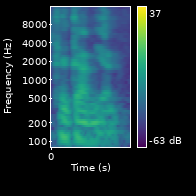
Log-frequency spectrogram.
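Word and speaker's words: Kirkgunzeon: Now, if you're reading the comments, it does look like it's Kirkgunzion, but it is pronounced Kagunyan, and which is also in southwest Scotland, a few miles from here.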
